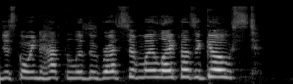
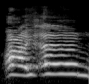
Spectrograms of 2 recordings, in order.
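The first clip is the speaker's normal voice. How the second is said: high, loud protest; exasperated shout; 10 semitones higher, 8 dB louder than usual. Acted. Unseen girl insisting she's still here, exasperated. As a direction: shout it to be noticed.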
